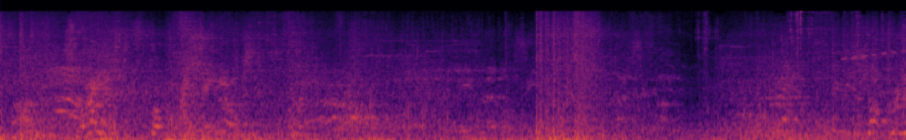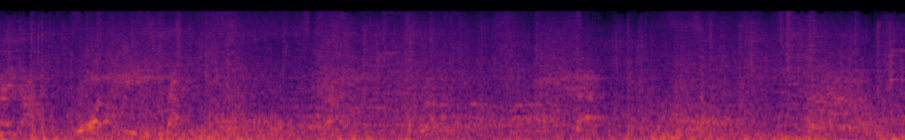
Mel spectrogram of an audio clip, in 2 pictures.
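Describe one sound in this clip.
Heavy metal weapons clash and smash in combat.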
